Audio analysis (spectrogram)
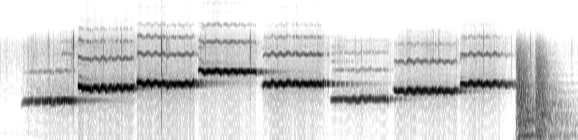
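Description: A lone human whistler carries a slow, clear eerie melody of sustained notes stepping up and down for several seconds as the theme signal of the radio mystery program The Whistler, then a short burst of orchestral music cuts in at the end.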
